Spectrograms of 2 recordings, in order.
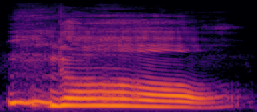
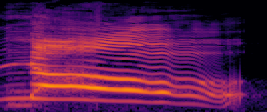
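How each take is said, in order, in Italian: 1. Viene detto con triste rassegnazione. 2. Viene urlato con rabbiosa ribellione. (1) "il secondo è di triste rassegnazione" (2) "il primo è l'urlo di ribellione"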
